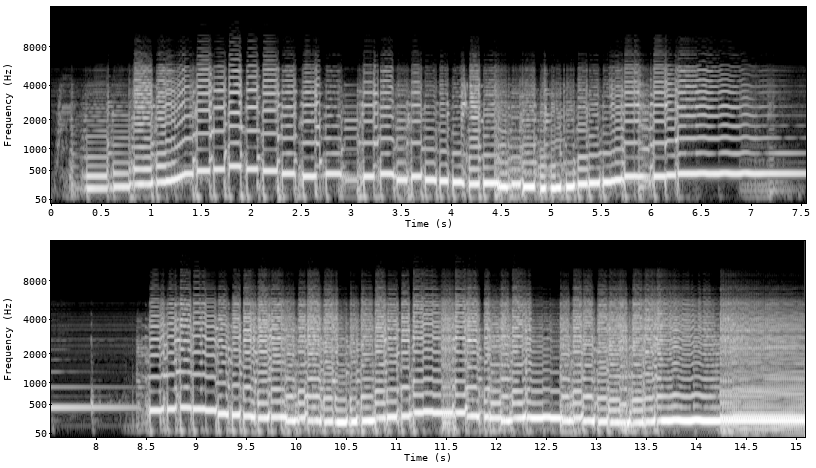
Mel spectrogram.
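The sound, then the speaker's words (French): Electric guitar with a crunch overdrive engaged that adds a midrange peak plays a loud, continuous run of notes, holds one sustained note midway, then resumes its busy melodic phrasing, alone without voices. “quand vous enclenchez, un petit crunch, qui vient doser le degré d'épaississement du micro. Ça rajoute un petit peu de médium, une petite crête dans les médiums.”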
